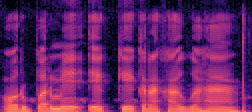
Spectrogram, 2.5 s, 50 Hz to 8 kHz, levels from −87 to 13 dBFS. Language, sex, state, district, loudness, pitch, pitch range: Hindi, male, Jharkhand, Palamu, -15 LUFS, 145 Hz, 140-150 Hz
